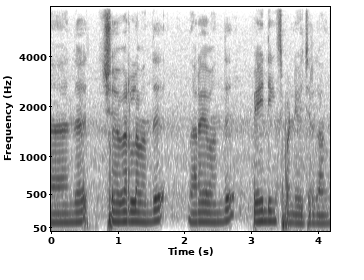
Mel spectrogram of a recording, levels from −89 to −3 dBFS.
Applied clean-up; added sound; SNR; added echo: none; none; none; none.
